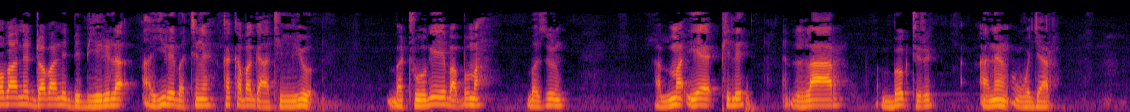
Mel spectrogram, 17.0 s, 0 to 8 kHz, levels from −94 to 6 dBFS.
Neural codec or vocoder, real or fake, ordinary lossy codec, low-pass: none; real; MP3, 24 kbps; 7.2 kHz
